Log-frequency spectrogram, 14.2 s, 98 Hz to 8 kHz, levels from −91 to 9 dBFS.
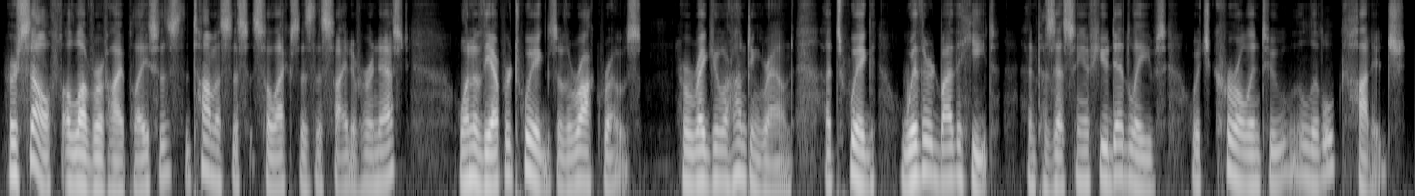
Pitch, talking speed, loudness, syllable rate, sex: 135 Hz, 195 wpm, -20 LUFS, 5.4 syllables/s, male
